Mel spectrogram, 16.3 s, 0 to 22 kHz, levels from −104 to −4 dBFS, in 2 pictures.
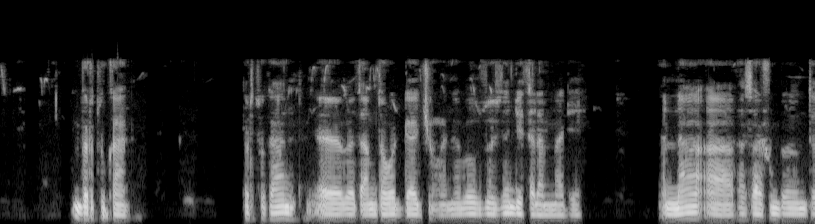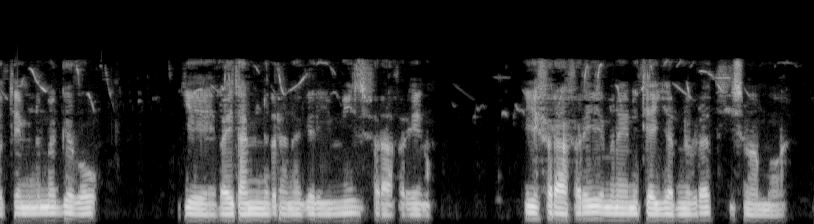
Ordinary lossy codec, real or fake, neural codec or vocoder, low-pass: AAC, 64 kbps; real; none; 7.2 kHz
